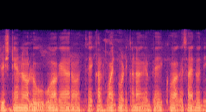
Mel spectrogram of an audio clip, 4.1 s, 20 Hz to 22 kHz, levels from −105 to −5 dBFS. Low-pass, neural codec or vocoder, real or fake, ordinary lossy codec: 7.2 kHz; vocoder, 24 kHz, 100 mel bands, Vocos; fake; AAC, 48 kbps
